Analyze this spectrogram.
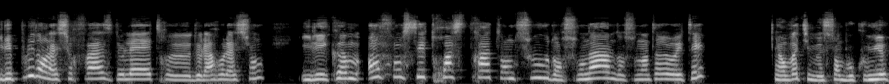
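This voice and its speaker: On a very clean recording with a silent background, a woman with a high pitch and lively intonation speaks at a moderate pace, the sound dry and close with no echo. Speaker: talk show host. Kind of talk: casual chat.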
